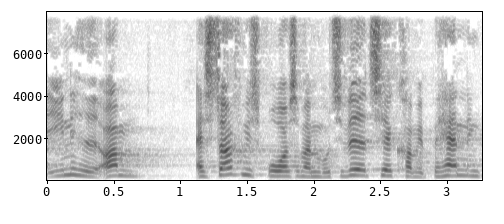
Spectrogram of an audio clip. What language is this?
Danish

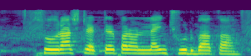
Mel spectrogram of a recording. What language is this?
Bhojpuri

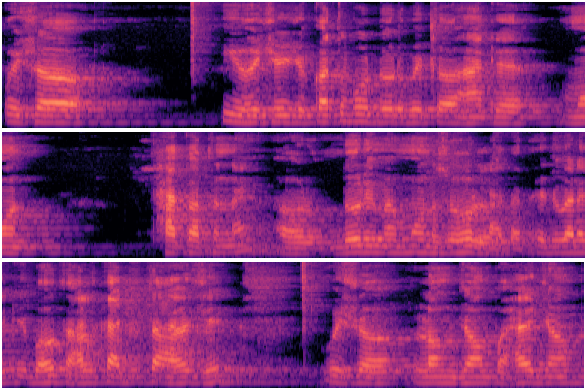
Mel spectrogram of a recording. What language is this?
Maithili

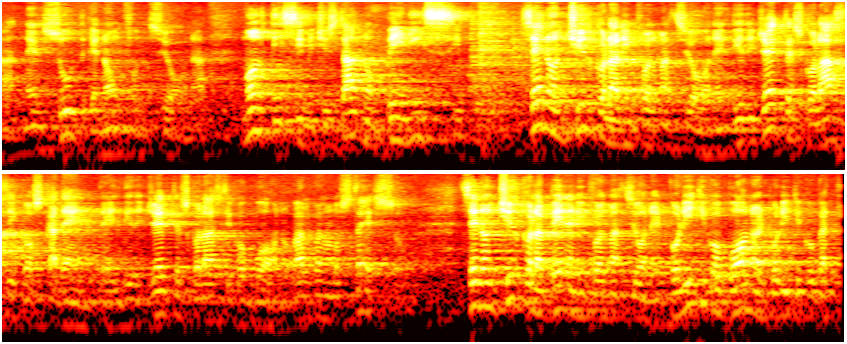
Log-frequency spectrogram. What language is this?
Italian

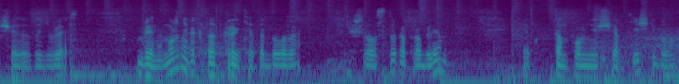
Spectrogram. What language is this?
Russian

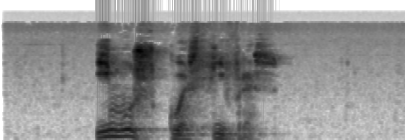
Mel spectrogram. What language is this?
Galician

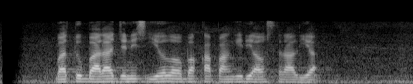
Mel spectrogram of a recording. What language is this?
Sundanese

